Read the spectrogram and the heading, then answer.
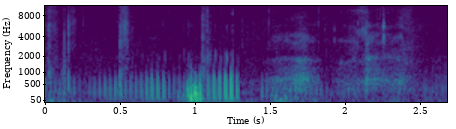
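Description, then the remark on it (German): A kitten purrs softly, a low rapid rumble pulsing in quick beats, loudest for a moment near the middle, with faint breathy noise around it. “Hört man es? Es ist eine Katze. Unser kleine, kleine Babykotz.”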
